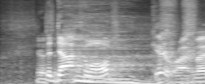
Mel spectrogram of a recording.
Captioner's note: siiiiiiiiiiiiiigh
